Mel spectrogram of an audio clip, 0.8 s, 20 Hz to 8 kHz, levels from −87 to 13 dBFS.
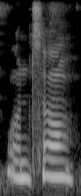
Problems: none marked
